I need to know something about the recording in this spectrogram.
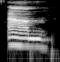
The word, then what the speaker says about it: Mungyo: Mungyo is actually the pronunciation.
